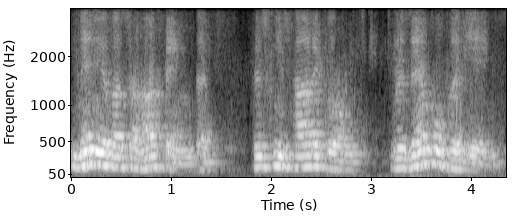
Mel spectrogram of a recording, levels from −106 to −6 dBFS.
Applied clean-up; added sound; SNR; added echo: neural separator model SepFormer DNS4.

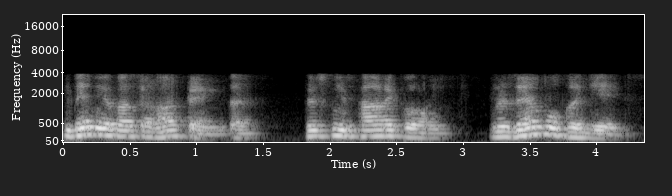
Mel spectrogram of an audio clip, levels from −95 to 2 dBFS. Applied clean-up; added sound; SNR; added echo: neural mask model DeepFilterNet 3.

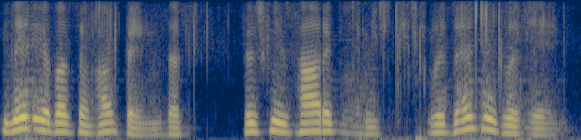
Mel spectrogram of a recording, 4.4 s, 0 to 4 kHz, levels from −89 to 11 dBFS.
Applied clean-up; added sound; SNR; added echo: neural separator model SepFormer WHAMR!.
